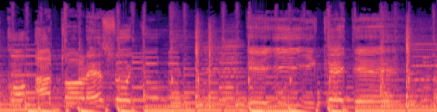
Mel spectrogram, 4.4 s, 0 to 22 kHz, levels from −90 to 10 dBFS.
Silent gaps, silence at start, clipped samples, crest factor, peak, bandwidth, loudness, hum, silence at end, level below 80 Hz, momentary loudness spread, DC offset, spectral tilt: none; 0 s; 0.6%; 10 dB; 0 dBFS; 19 kHz; -11 LUFS; none; 0 s; -14 dBFS; 4 LU; under 0.1%; -5 dB/octave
